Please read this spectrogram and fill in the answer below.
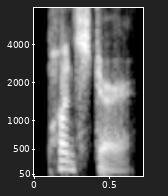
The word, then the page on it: punster: American English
